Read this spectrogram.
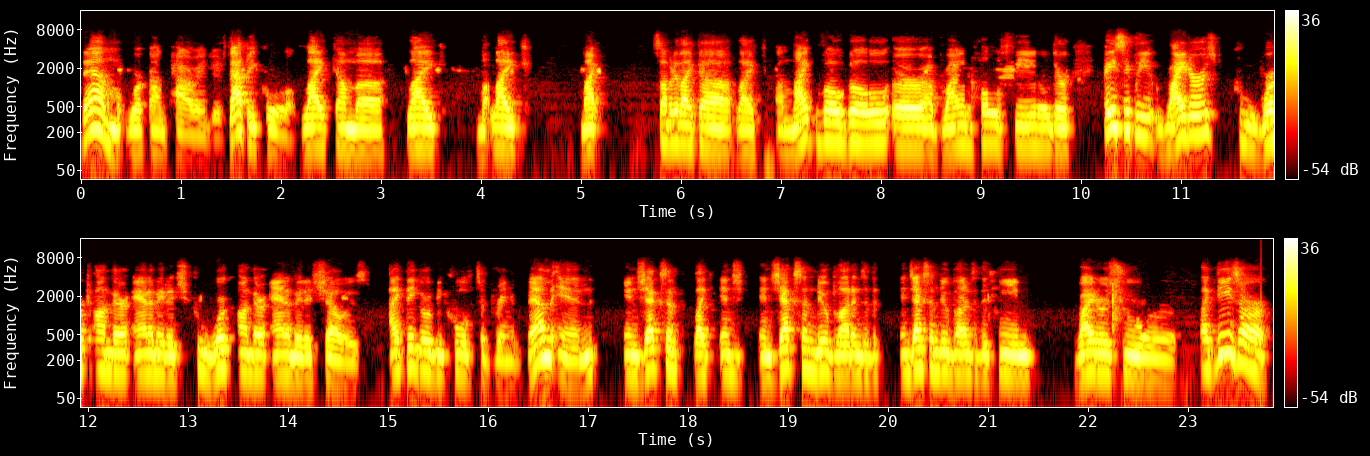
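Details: Male podcast co-host who reports having a bit of a speech impediment, type not specified; speech disfluency with word and phrase repetitions.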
